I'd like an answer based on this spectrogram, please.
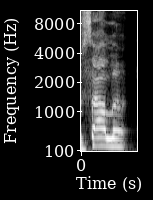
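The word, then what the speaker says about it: Saleh: wasn't solid that's how you say his name Salah Robert yeah I knew it wasn't his fault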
